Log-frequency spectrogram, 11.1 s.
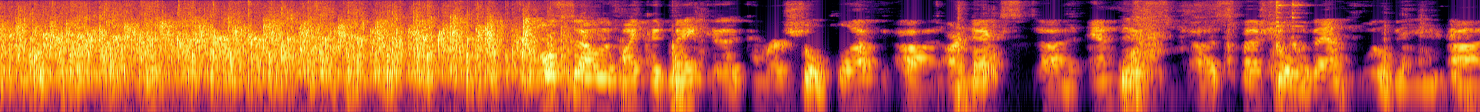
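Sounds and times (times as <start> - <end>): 
crowd applauding: 0.0 - 4.6
speech: 4.3 - 11.0.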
